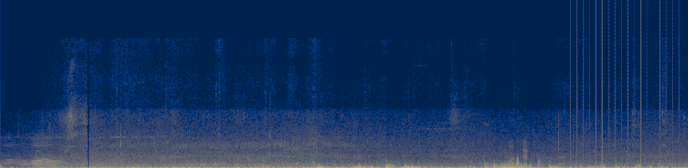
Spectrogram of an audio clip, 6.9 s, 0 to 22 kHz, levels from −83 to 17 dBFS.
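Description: At 0.87 to 0.90 s, a damaged AAC frame was caught and concealed by the decoder, consistent with a single lost frame. From 5.70 to 6.79 s, periodic USB or driver dropouts replace roughly 2 ms of audio with silence every 64 ms, producing a steady run of small ticks.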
